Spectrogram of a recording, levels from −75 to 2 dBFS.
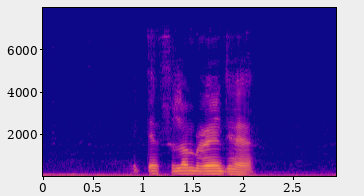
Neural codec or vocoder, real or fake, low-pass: codec, 44.1 kHz, 1.7 kbps, Pupu-Codec; fake; 7.2 kHz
